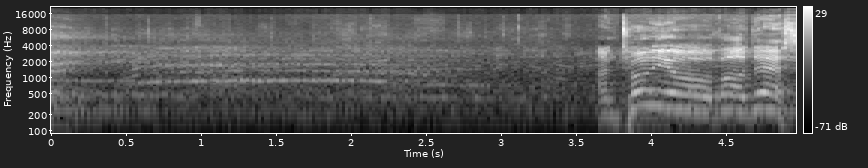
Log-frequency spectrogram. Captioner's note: students cheering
